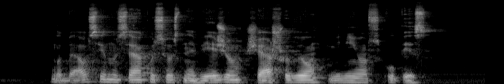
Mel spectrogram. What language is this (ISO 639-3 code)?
lit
